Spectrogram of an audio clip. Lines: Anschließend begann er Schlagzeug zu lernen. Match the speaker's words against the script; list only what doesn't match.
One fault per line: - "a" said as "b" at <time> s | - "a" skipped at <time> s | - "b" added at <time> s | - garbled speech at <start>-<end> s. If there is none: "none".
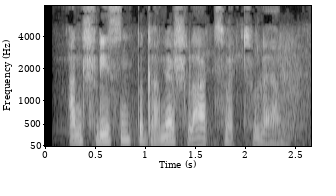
none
